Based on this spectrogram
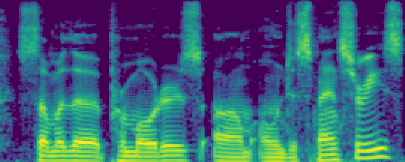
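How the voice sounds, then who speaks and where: Here a man with an American accent speaks with a very deep, low pitch and ordinary pitch variation. The recording is very clean, with a silent background. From Chicago. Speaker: keyboardist and music producer. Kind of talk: casual interview. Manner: halting, many fillers.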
